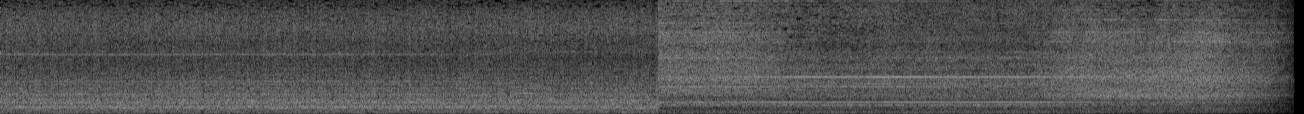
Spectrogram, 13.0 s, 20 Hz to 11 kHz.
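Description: Steady engine-like rushing noise that changes abruptly about six and a half seconds in to a thinner propeller-drone whine with steady high tones, as of Switchblade 600 loitering munitions in flight. It fades out near the end.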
